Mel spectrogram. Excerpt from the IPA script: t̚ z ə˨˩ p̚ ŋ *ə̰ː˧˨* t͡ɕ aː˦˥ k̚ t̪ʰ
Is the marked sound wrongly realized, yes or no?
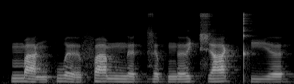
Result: yes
